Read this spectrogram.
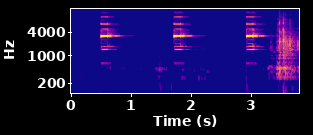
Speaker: this slower kind of a heartbeat alarm code is telling us something else easy one to miss it's telling us that the device is still plugged into the wall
